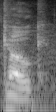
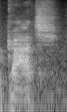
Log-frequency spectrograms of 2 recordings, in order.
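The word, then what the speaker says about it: Koch: It is pronounced coke. Looks like It's pronounced coke or cotch.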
